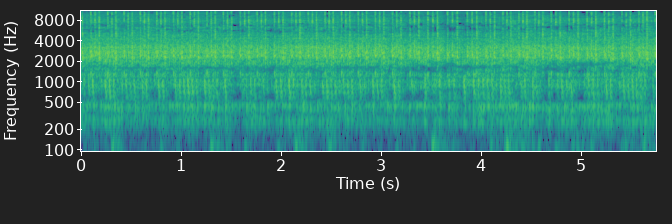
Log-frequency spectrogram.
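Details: Dodge Journey 2.4 with replaced engine, computer and harness: uneven, stumbling idle with irregular ticking pulses. Scope showed an inverted ignition trigger, and swapped brown/white wiring was suspected and changed at cylinder three.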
